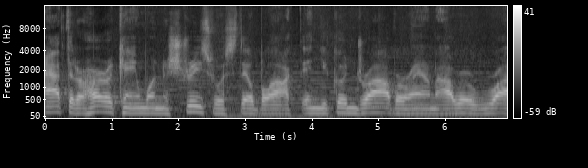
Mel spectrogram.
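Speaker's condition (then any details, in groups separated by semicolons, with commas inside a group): ALS; severe before diagnosis, now slow but much clearer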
